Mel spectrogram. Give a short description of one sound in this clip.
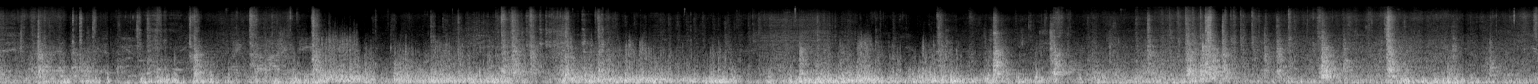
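Footsteps thud on a metal gangway.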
